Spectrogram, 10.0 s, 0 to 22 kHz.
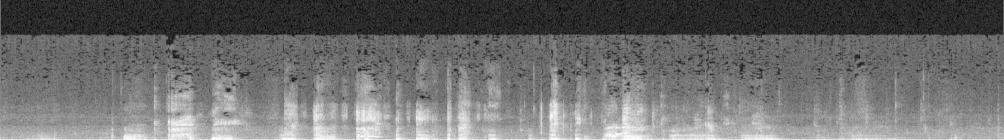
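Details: Indoor play by a 38-day-old Shiba Inu pup, dancing around with a little toy: low rumbling growls mixed with brief whimpering yelps, coming in quick irregular bursts for several seconds before fading.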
